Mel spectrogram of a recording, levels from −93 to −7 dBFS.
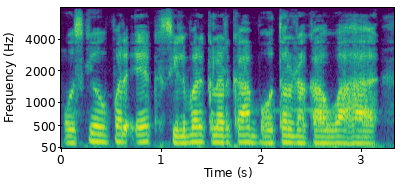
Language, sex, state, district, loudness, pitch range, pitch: Hindi, male, Jharkhand, Garhwa, -15 LUFS, 135-155 Hz, 150 Hz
